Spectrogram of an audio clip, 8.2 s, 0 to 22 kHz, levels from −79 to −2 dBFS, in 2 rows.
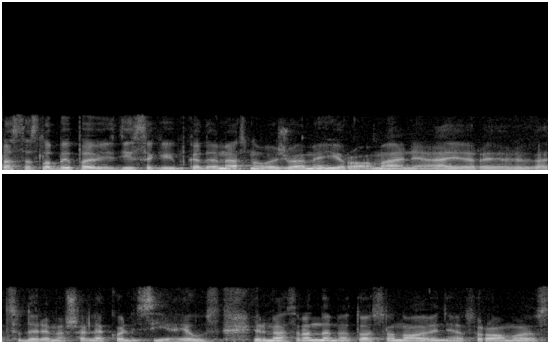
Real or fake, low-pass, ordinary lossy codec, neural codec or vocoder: real; 7.2 kHz; Opus, 64 kbps; none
